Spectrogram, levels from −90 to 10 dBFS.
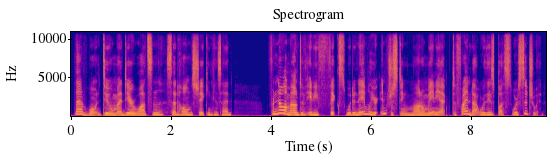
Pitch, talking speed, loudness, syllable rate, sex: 235 Hz, 190 wpm, -20 LUFS, 5.7 syllables/s, female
